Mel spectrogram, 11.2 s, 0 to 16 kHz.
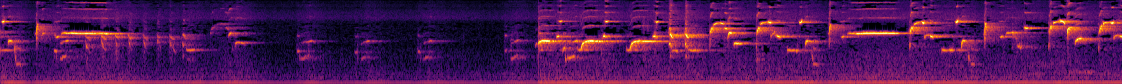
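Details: Timbrado canaries singing discontinuous song, 92 and 93 points: bright metallic phrases, a quiet pause of a few seconds with scattered soft notes, then loud, rapid bursts of ringing notes resume.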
